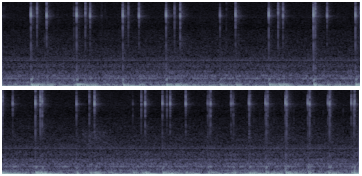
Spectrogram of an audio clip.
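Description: Long nails tap and scratch the blade of an open steel folding pocket knife with an engraved metal handle. The result is a rapid, uneven run of short, bright metallic clicks over a steady low hum. Each tick dies away almost instantly.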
